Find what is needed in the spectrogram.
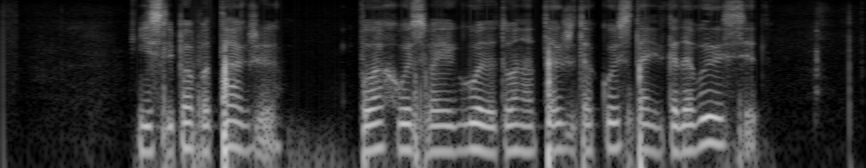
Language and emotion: Russian, neutral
